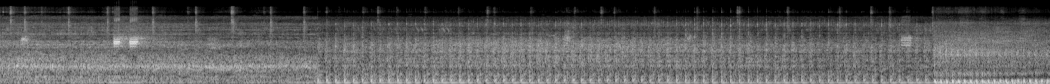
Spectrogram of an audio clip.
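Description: A small vehicle engine running steadily with a fast, even pulse, getting louder near the end. About a second in come two short, loud beeps in quick succession.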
